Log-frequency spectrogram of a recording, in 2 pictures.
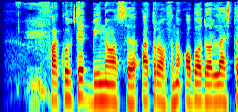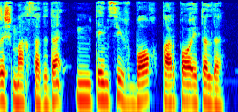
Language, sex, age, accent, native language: Uzbek, male, 19-29, Andijon, Uzbek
